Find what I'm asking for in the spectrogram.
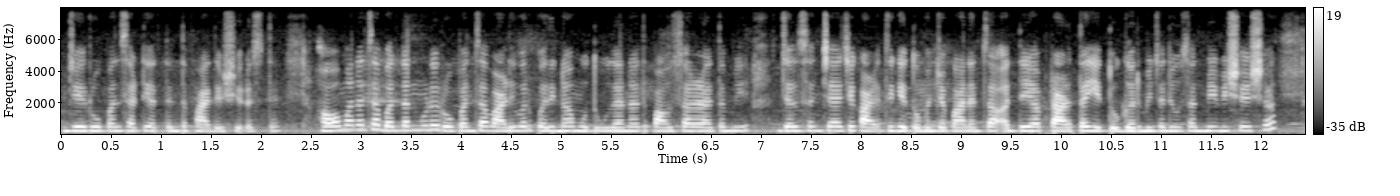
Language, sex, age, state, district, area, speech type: Marathi, female, 18-30, Maharashtra, Bhandara, rural, spontaneous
